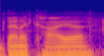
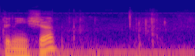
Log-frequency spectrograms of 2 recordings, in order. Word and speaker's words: Benicia: No, it's not Benicia, it's pronounced Benicia.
